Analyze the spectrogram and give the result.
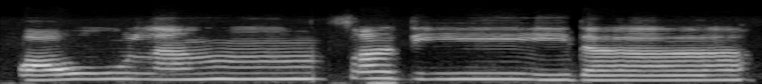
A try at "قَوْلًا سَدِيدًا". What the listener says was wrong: And this theme, don't pronounce it in a thick way, otherwise it will sound like a sword. قولا سديدا.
